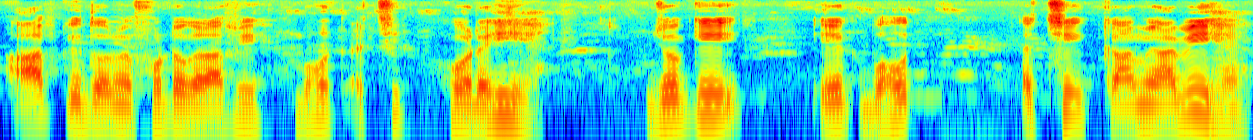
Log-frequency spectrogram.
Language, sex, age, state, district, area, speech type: Urdu, male, 30-45, Bihar, Saharsa, rural, spontaneous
